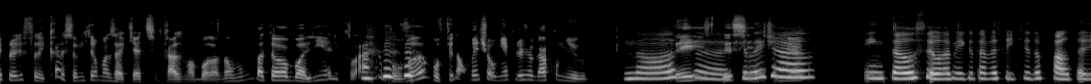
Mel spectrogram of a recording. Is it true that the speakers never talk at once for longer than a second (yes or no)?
no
